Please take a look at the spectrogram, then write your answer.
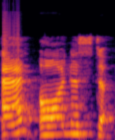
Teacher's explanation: h வந்து நம்ம sound வந்து சைலண்டா போயிடும்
